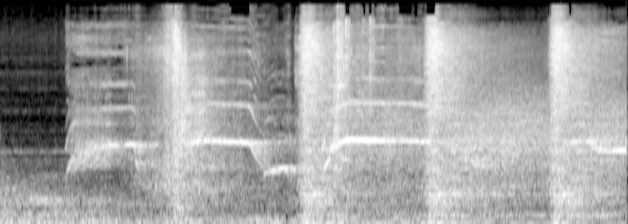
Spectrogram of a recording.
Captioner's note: screaming sound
